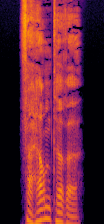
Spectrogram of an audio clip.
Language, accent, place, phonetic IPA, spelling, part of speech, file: German, Germany, Berlin, [fɛɐ̯ˈhɛʁmtəʁə], verhärmtere, adjective, De-verhärmtere.ogg
- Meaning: inflection of verhärmt: 1. strong/mixed nominative/accusative feminine singular comparative degree 2. strong nominative/accusative plural comparative degree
